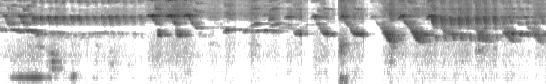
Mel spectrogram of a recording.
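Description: A songbird singing, a run of quick high chirps and downward-sliding notes, with a single low thump about three and a half seconds in.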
